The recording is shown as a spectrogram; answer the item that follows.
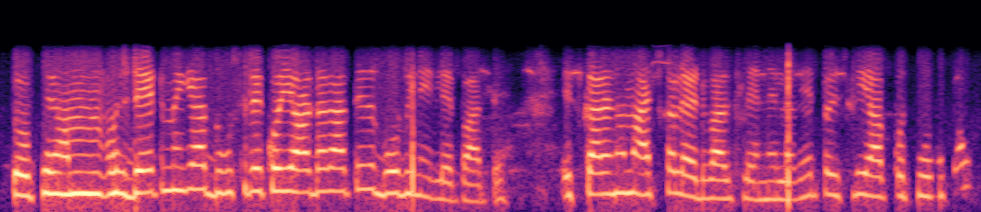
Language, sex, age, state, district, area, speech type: Hindi, female, 30-45, Madhya Pradesh, Hoshangabad, rural, conversation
